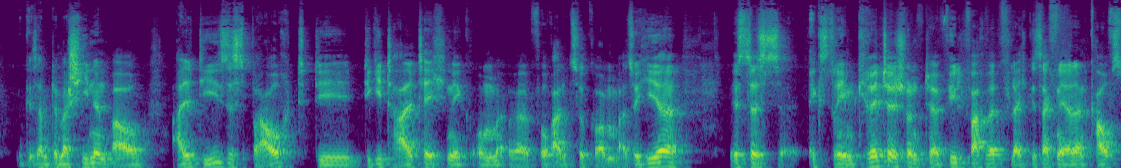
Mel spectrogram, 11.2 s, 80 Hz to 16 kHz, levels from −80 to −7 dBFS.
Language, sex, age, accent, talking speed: German, male, 50-69, German, 135 wpm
